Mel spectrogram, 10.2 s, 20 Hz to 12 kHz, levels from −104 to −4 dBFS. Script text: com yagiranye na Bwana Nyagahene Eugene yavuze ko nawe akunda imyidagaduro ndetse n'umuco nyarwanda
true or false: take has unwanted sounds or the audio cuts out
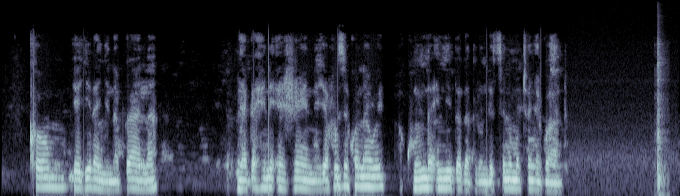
true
